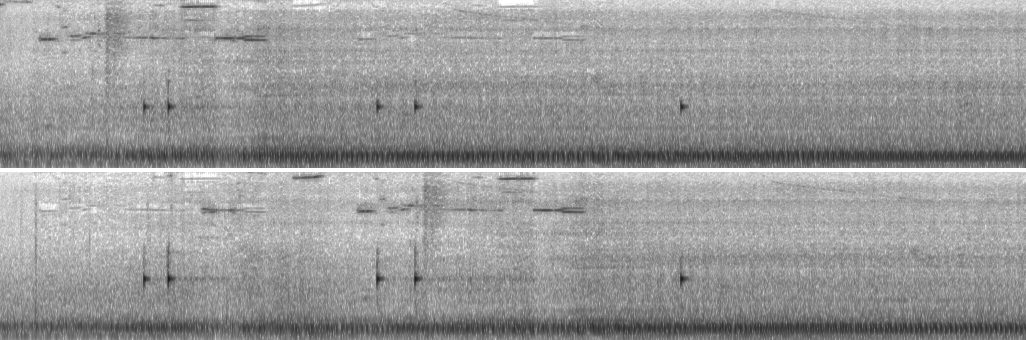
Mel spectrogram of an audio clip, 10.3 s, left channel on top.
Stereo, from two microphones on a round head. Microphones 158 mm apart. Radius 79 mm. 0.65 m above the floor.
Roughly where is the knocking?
Right.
